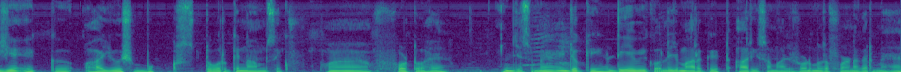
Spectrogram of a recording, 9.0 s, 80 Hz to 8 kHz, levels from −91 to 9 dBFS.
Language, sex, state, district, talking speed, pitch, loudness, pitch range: Hindi, male, Uttar Pradesh, Muzaffarnagar, 145 wpm, 130 Hz, -27 LUFS, 125-145 Hz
